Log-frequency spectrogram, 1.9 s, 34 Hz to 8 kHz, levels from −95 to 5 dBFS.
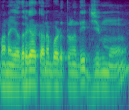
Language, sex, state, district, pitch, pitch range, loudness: Telugu, male, Telangana, Komaram Bheem, 115 Hz, 110-115 Hz, -17 LUFS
